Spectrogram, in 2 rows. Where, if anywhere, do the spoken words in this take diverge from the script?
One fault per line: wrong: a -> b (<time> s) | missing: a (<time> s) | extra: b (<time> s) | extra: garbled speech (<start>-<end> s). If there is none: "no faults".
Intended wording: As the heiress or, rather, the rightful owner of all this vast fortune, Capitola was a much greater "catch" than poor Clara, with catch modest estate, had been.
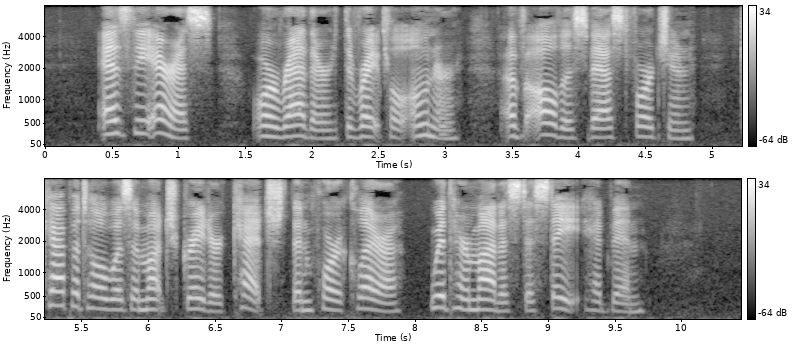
wrong: catch -> her (8.3 s)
